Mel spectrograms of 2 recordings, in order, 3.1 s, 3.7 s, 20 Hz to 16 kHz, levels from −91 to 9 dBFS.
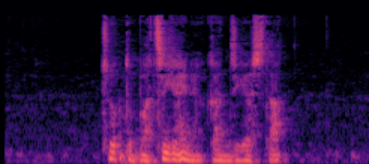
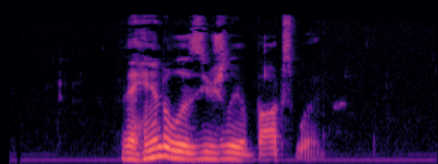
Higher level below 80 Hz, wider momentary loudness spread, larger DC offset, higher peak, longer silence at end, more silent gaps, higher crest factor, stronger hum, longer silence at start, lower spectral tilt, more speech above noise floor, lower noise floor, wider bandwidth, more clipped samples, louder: first, -54 dBFS vs -76 dBFS; second, 12 LU vs 17 LU; neither; about the same, -10 dBFS vs -8 dBFS; second, 0.15 s vs 1.05 s; neither; about the same, 20 dB vs 20 dB; neither; second, 0.85 s vs 1 s; about the same, -4.5 dB/octave vs -5.5 dB/octave; second, 33 dB vs 39 dB; second, -59 dBFS vs -64 dBFS; about the same, 11.5 kHz vs 11.5 kHz; neither; about the same, -27 LUFS vs -25 LUFS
